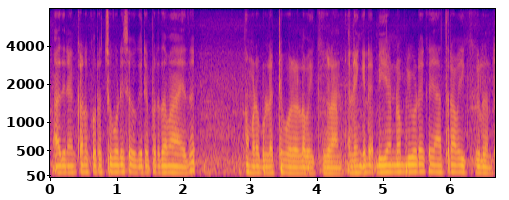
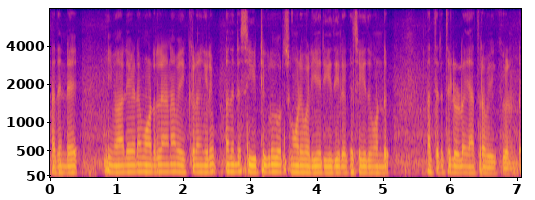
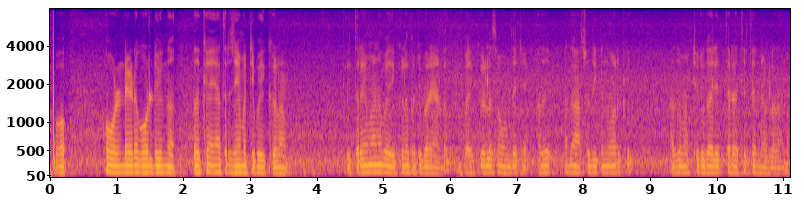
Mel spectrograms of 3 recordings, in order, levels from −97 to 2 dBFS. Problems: constant background noise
